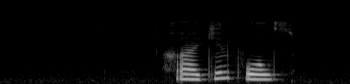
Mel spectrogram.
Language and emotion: Russian, neutral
